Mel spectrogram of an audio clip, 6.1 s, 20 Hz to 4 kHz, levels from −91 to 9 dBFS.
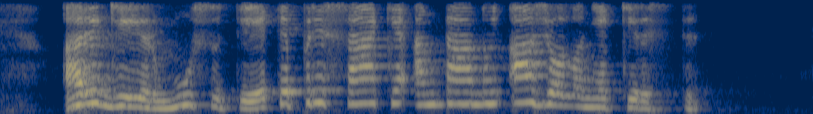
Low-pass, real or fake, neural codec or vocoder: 3.6 kHz; fake; codec, 16 kHz in and 24 kHz out, 1 kbps, XY-Tokenizer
